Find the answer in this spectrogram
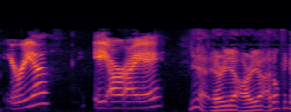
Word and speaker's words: ARIA: Yeah, like I thought I had an idea what it meant, especially with is it pronounced ARIA? A-R-I-A?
